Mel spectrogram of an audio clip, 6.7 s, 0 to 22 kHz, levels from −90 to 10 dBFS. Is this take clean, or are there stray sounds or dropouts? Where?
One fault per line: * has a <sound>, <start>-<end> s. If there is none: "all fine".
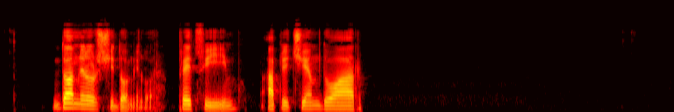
all fine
